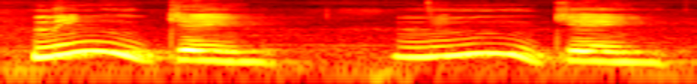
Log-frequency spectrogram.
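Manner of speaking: ninguém slowly, NIN and GUÉM drawn out; syllable by syllable. Shown as a demonstration. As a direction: sound out ninguém in two long beats. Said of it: "que a gente fala mais alto".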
